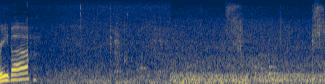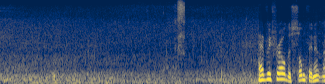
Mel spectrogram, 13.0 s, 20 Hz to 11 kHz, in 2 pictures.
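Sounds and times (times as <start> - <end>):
rope hissing through gloves: 1.2 - 7.6, 8.9 - 10.6
wind buffeting microphone: 2.8 - 11.8.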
